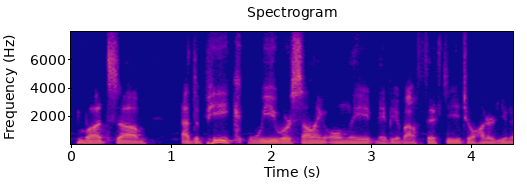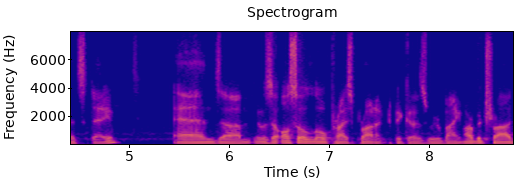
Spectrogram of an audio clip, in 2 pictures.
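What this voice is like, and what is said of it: Slightly sore, strained voice. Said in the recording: “my voice is a little sore today”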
